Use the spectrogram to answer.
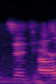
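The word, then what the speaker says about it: Zhentarim: One's spelled with an X and one's spelled with a Z, but they start off the same. They sound the same, yeah.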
